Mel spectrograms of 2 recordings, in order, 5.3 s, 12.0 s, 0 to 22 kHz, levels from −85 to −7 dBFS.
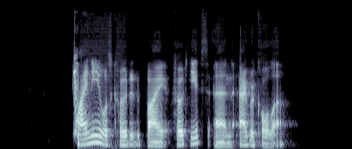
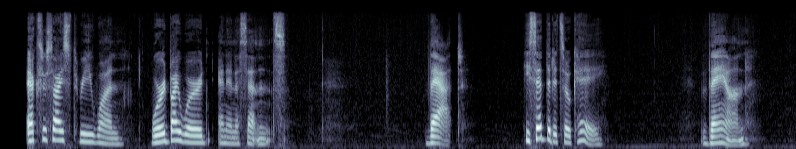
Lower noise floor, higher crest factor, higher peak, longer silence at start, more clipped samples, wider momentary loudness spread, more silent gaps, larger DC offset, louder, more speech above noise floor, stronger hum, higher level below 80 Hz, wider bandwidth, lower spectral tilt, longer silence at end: first, -80 dBFS vs -65 dBFS; about the same, 20 dB vs 24 dB; about the same, -2 dBFS vs -2 dBFS; first, 1.1 s vs 0.4 s; neither; second, 7 LU vs 18 LU; neither; neither; about the same, -20 LUFS vs -22 LUFS; first, 61 dB vs 44 dB; neither; first, -56 dBFS vs -64 dBFS; about the same, 16 kHz vs 15.5 kHz; first, -6.5 dB/octave vs -3 dB/octave; first, 1 s vs 0.7 s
